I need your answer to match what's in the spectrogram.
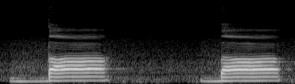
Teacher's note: बा यानी कि दोनों होंठों को मिला के पहले आवाज़ बनानी है, उसके बाद फिर मुंह खोलना है।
